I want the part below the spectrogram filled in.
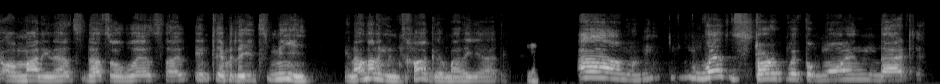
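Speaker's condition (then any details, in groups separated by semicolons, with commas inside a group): Cerebral palsy; milder case than Elizabeth Bouvier's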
